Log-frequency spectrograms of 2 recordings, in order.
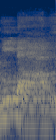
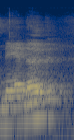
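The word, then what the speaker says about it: Nenad: It's not Ninad, it's Nanad. Miloš, it's not Milos, Miloš, because the I is an E sound.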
